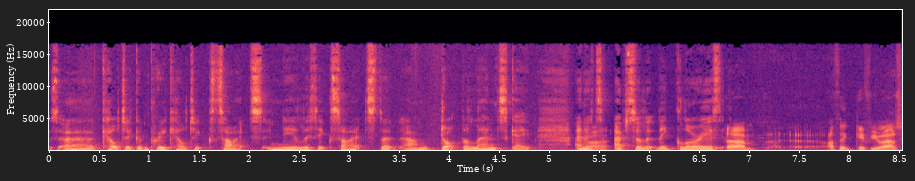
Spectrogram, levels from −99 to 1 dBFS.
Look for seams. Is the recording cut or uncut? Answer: cut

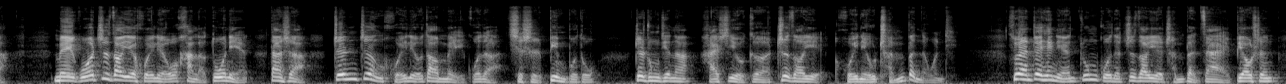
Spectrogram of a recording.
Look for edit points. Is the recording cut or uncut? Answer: cut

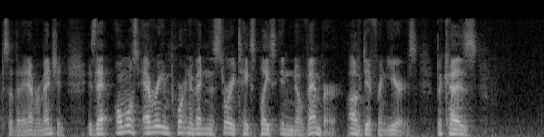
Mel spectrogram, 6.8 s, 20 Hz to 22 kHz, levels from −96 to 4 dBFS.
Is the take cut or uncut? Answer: uncut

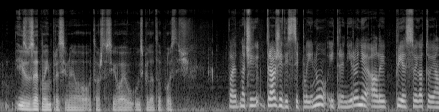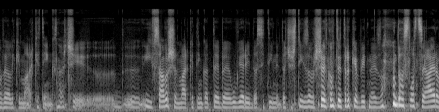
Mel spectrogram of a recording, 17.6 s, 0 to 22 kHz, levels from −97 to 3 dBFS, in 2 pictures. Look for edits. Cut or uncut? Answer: uncut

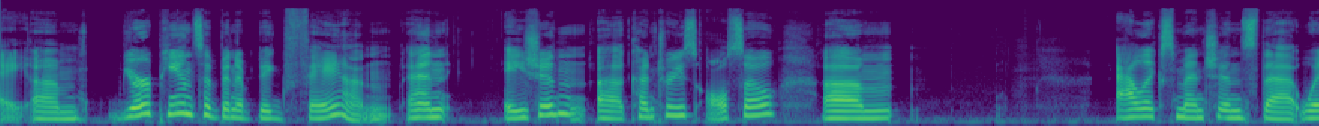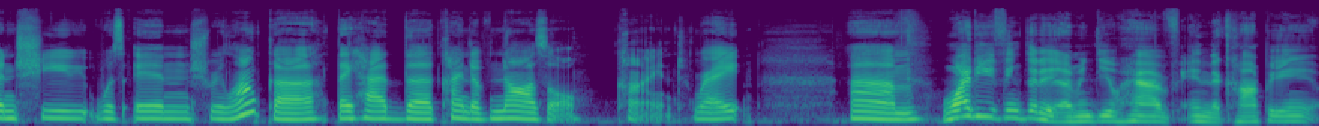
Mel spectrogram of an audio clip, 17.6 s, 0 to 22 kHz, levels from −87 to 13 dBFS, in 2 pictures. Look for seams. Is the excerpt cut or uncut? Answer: uncut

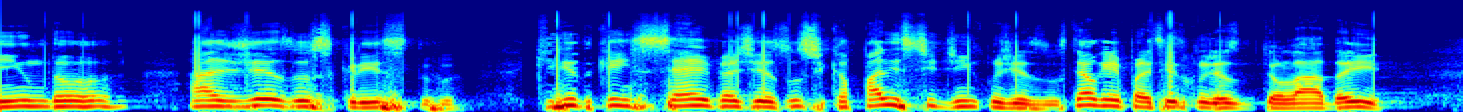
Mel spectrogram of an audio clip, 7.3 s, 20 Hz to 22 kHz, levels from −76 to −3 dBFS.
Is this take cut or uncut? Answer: uncut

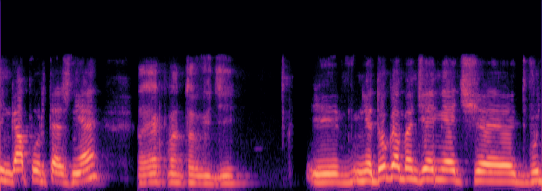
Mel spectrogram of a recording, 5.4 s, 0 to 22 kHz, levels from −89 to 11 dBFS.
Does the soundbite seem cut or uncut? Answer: cut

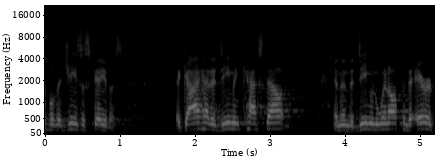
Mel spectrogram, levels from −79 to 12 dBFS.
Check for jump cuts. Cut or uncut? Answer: uncut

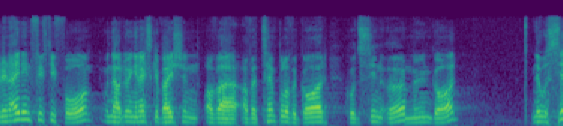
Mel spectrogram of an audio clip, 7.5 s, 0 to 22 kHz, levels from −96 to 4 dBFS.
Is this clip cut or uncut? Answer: cut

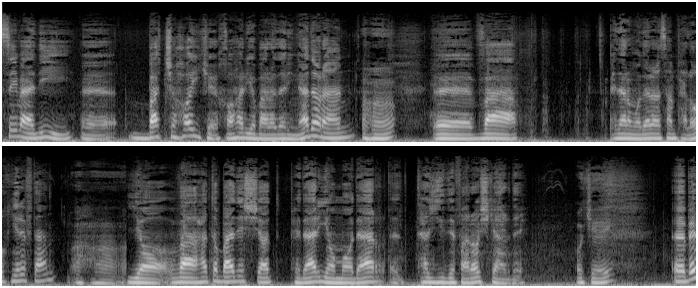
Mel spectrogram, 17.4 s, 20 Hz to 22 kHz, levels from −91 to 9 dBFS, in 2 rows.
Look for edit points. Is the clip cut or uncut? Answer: cut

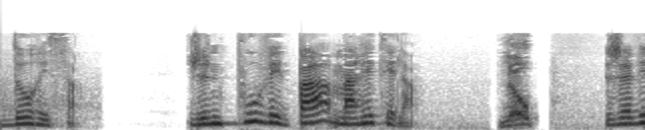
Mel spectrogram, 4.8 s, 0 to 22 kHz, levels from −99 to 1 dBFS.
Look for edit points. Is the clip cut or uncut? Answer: cut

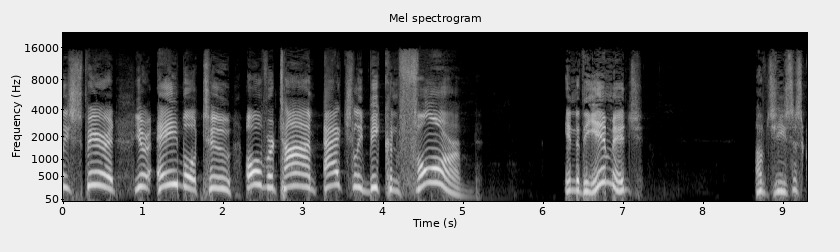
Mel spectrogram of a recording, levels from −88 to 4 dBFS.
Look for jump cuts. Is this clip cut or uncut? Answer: uncut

